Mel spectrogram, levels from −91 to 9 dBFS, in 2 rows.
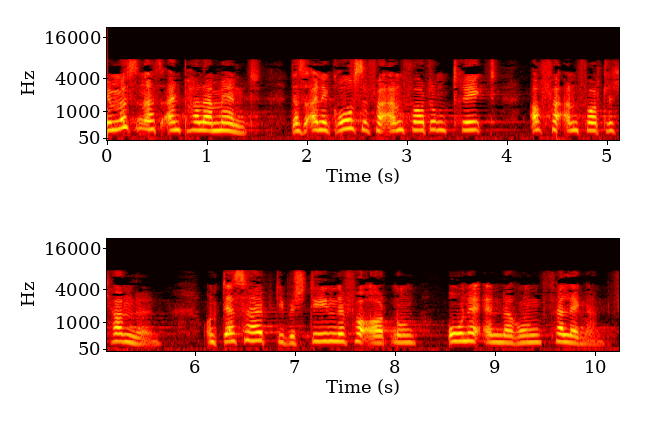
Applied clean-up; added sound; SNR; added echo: none; none; none; none.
